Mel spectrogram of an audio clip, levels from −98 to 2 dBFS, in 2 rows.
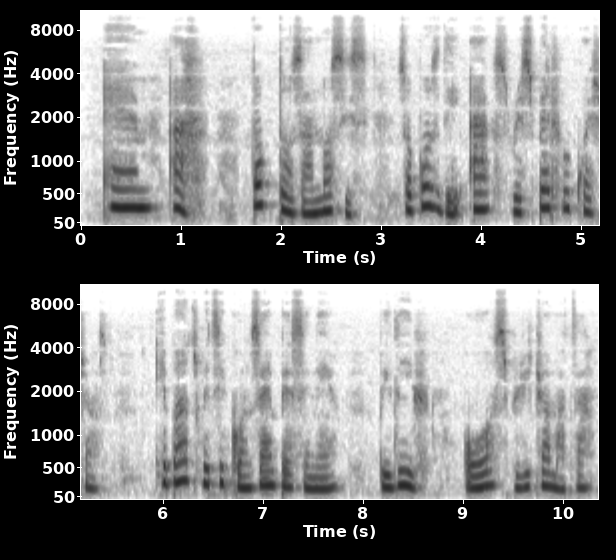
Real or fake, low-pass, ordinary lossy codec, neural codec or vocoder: real; 9.9 kHz; MP3, 64 kbps; none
